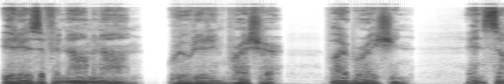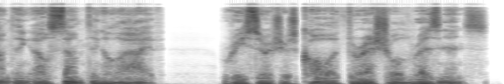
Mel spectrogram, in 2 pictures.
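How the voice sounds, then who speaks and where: A man narrating a scripted horror story in an ominous, deliberate way, with a gravelly, husky voice and short clipped phrases. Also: extremely low pitch, level tone, dry recording, studio quality. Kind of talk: scripted analog horror narration, second-person.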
